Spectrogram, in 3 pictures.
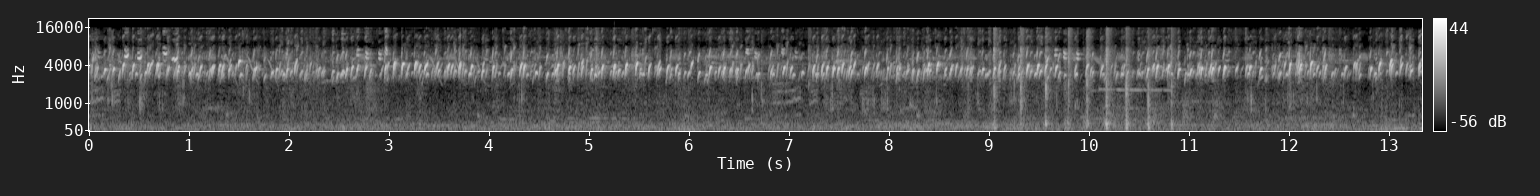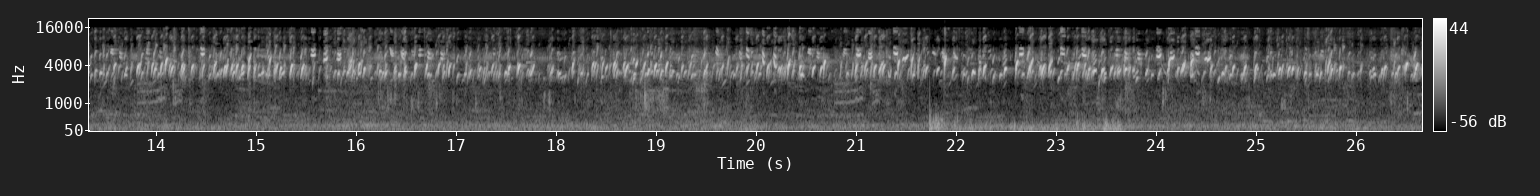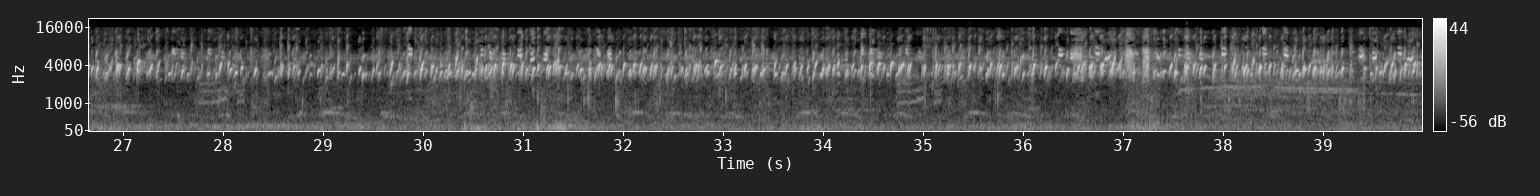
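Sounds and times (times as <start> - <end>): flock of finches chattering: 0.0 - 39.9.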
